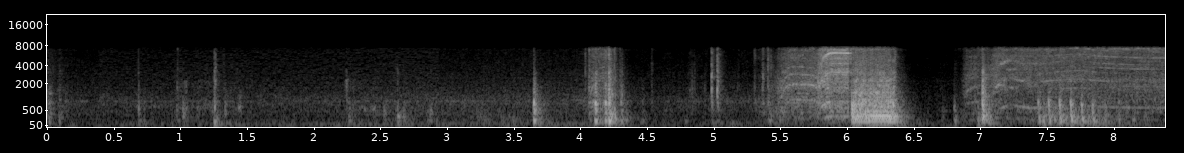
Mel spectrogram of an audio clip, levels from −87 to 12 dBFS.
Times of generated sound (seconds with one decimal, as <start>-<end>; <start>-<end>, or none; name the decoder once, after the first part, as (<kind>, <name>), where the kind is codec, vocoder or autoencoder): 6.4-7.5 (autoencoder, DAC-VAE)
